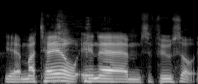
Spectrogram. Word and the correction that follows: sfuso: I hope I'm saying that correctly. Fuso. – Sfuso.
